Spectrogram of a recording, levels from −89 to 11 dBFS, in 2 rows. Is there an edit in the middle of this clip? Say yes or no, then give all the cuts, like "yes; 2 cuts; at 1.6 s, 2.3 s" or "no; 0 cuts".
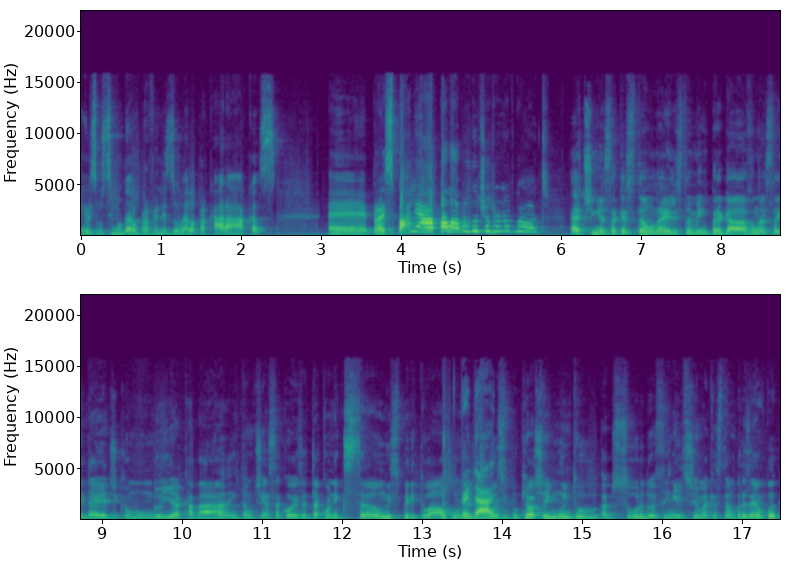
no; 0 cuts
